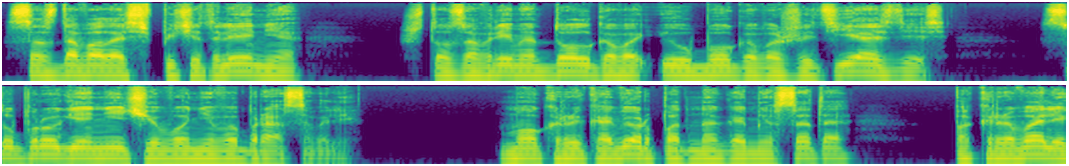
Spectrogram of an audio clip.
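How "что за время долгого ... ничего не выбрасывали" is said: ordinary delivery, nothing marked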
